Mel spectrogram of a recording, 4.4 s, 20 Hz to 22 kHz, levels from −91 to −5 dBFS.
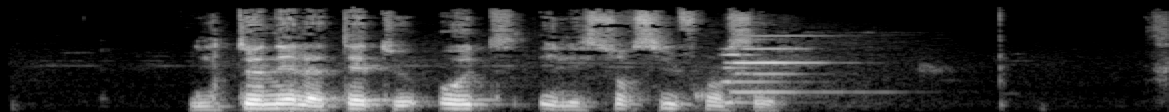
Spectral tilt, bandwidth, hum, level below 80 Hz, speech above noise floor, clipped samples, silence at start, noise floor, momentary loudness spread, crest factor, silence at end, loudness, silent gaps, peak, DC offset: -3.5 dB/octave; 16 kHz; none; -58 dBFS; 53 dB; under 0.1%; 0.7 s; -72 dBFS; 16 LU; 20 dB; 0 s; -18 LUFS; none; 0 dBFS; under 0.1%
